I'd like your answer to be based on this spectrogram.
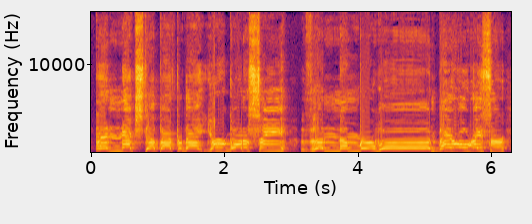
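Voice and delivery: drawn-out, high booming announcer voice; rodeo announcer. Retold or imitated. Cowboy-hat host hyping the rodeo crowd, slow booming announcer. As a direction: stretch every word like a hype announcer. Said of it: "he's like".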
